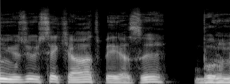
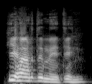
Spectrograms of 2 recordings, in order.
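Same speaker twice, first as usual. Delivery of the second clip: a mild outcry, a bit louder; cry for help; 4 semitones higher, 3 dB louder than usual. A narrator's reading. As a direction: call out for help. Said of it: "Sonra haykırdı". (yardım için haykırış)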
